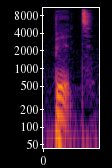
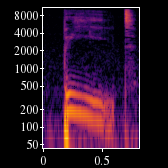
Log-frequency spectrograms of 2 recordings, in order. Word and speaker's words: beat: 再来 heartbeat 这个地方容易搞混，容易做不好的是这个 beat， ea 这边也是一个很标准的长母音 e 的组合，所以请不要念成 heartbeat，不要变成了 bit 的 bit，它这边是 beat，是念 beat，嘴型要拉开，要微笑的那个 e。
